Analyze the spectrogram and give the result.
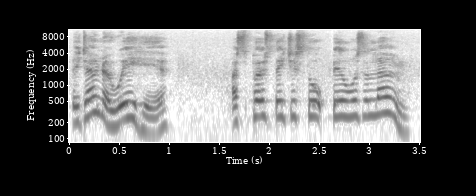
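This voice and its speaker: High-voiced brave schoolboy. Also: big pitch swings, moderate pace, warm tone. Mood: grim, steady. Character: brave, steady schoolboy taking charge of his friends. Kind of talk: children's audio drama acting. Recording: slightly hissy 1980s cassette tape.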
